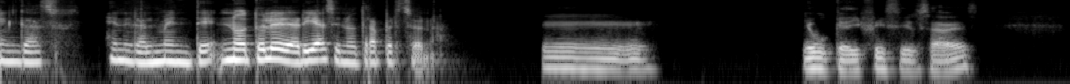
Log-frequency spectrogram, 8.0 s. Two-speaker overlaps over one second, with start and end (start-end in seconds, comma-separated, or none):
none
